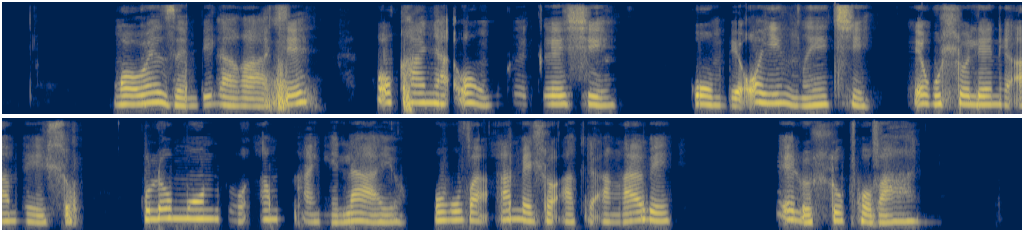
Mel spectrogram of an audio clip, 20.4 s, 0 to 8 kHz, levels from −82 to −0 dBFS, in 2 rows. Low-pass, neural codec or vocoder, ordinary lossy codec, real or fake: 7.2 kHz; none; AAC, 32 kbps; real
